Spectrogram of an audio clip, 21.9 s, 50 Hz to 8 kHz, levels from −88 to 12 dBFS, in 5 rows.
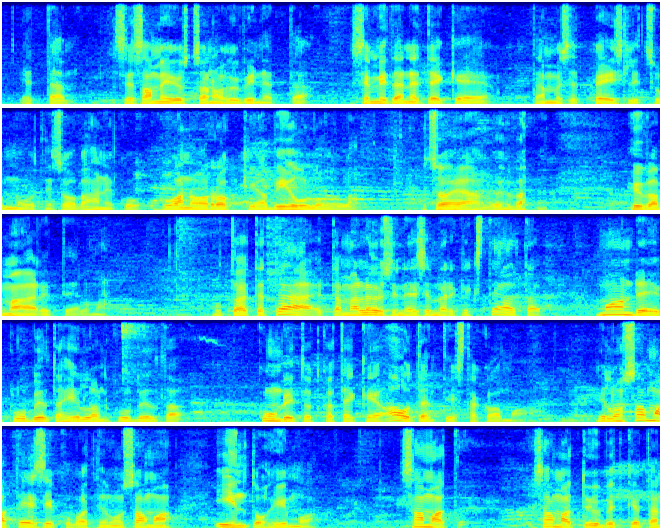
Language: Finnish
